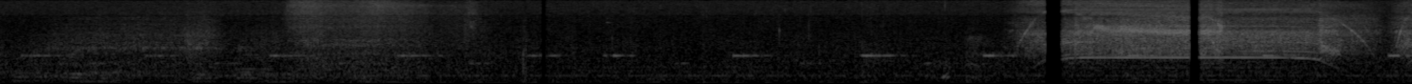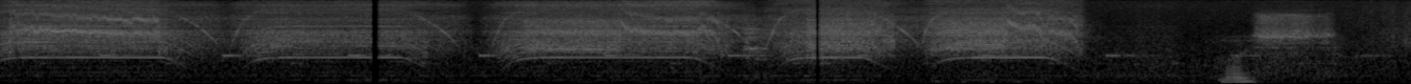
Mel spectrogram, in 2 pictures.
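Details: Repeated bursts of high-pitched motorized whirring over room hum: a surgical drill during unilateral biportal endoscopic spine surgery.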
